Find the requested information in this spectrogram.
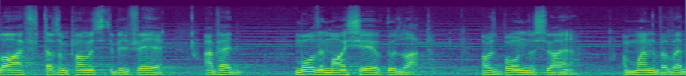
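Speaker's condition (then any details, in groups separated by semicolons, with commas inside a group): Motor neurone disease; hand onset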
